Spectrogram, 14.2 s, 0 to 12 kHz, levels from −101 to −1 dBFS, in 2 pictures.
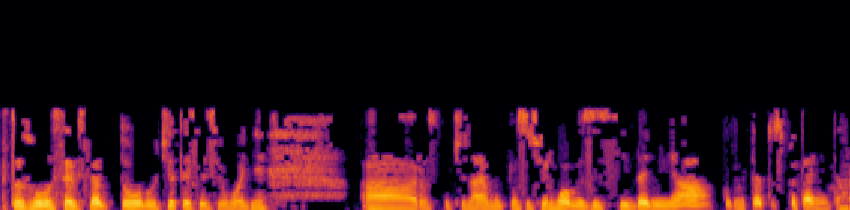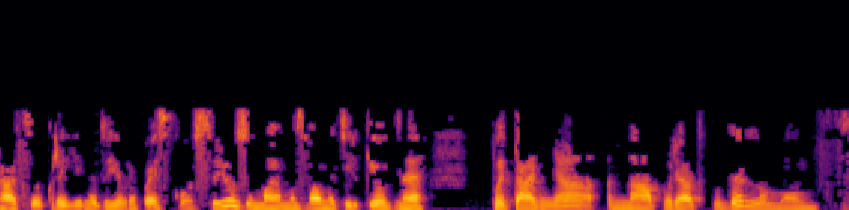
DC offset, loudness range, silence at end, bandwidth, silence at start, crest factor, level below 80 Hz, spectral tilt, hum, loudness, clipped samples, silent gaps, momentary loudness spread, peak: under 0.1%; 2 LU; 0 s; 6 kHz; 0 s; 18 dB; -72 dBFS; -8 dB/octave; none; -23 LUFS; under 0.1%; none; 10 LU; -4 dBFS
